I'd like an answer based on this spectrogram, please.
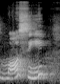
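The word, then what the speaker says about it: মাসি: Next मौसी, बांग्ला में हो जाएगा मासी। क्या होगा? मासी। श का उच्चारण करना है।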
